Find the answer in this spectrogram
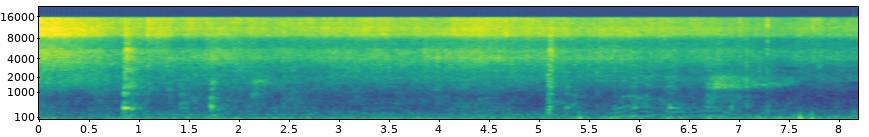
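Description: Food frying in a pan with a light sizzle over a low rumble, with a few sharp clicks of a utensil against the pan.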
